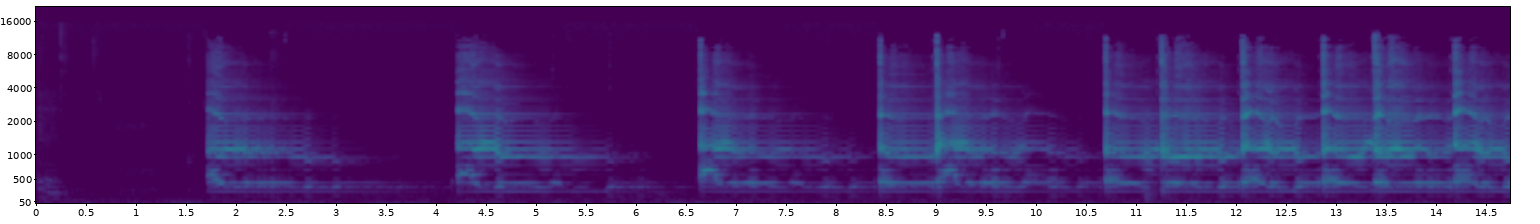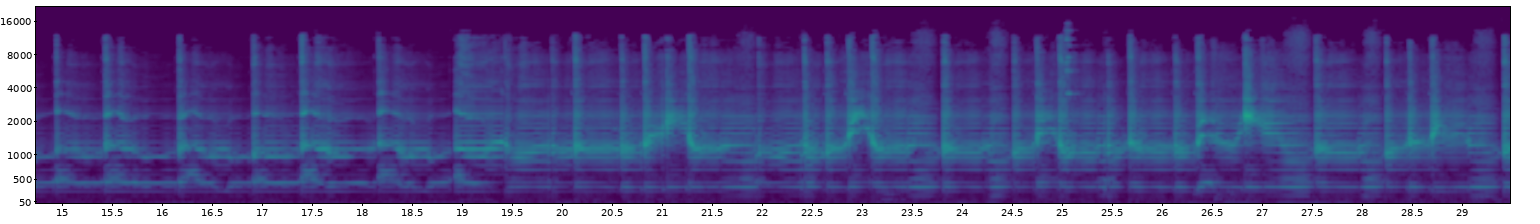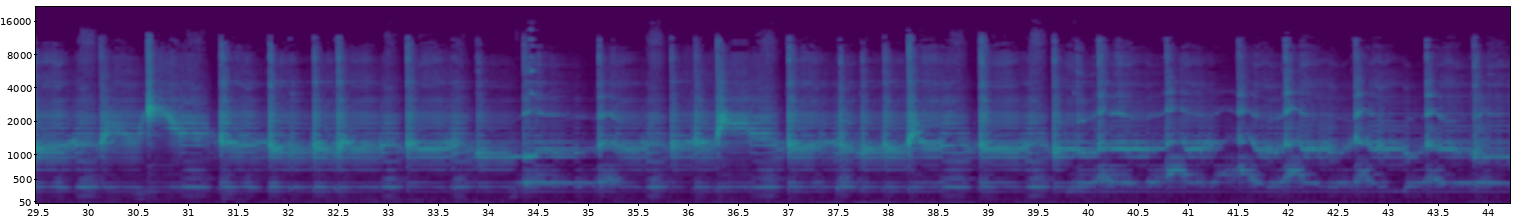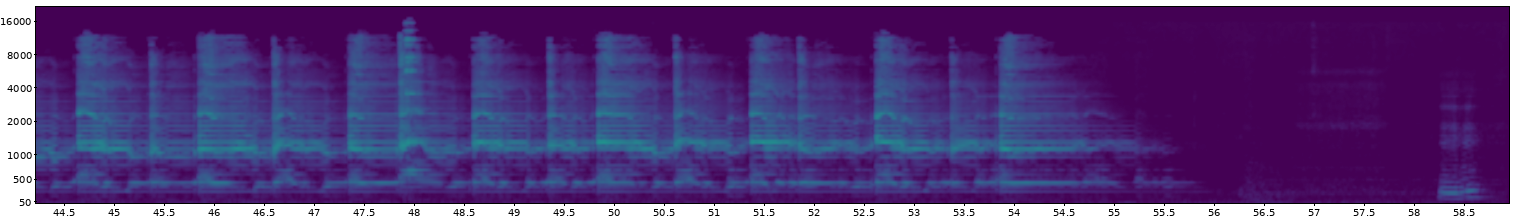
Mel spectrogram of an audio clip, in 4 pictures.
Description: Комментарий: Якутский хомус безупречной обработки, очень сильный звук.
Это в свою очередь позволяет выставлять очень узкий зазор между язычком хомуса и его деками, добиваясь при этом очень сочных обертонов по всему спектру звучания.
Домашняя студия.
